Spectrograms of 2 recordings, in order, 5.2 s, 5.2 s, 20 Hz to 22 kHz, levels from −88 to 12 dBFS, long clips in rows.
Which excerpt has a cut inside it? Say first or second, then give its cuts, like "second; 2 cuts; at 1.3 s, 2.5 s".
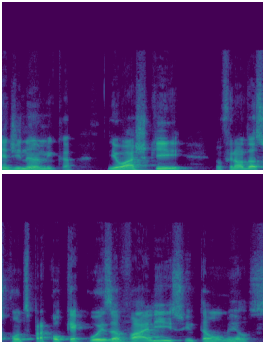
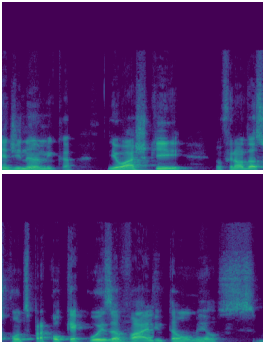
second; 1 cut; at 4.1 s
